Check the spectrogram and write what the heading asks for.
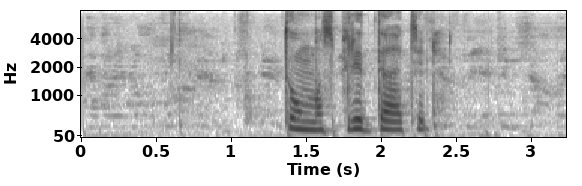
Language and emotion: Russian, angry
